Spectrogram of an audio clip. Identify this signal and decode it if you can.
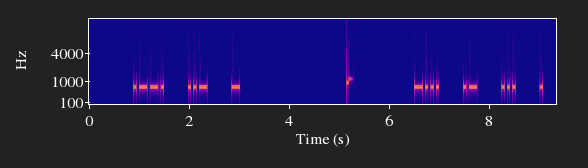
Morse code, heard as a keyed tone, about 22 wpm, spaced as for 12 wpm, 700 Hz. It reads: PUT BASE
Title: 3x Character Spacing - Top 300 Words - 22wpm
